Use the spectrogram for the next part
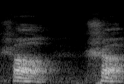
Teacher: इसका उच्चारण करने के लिए जीवा को थोड़ा अंदर ही रखा जाता है, शा, शा। जब इसका उच्चारण करते हैं तो जीवा को मसूड़े के पास लाया जाता है, शा, शा। इसमें थोड़ा घर्षण ज्यादा दिखाई देगा।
